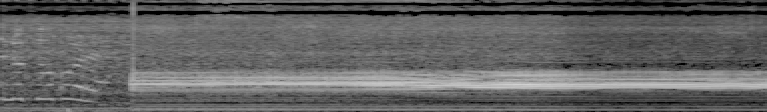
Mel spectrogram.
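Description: An electric air pump hums steadily.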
